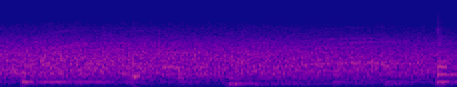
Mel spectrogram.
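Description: A crowd claps steadily, a dense wash of many hands applauding at moderate volume with no gaps, sustained throughout the short stretch.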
